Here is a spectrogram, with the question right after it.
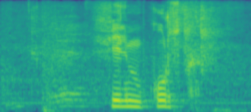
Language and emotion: Russian, neutral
